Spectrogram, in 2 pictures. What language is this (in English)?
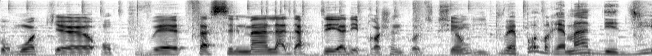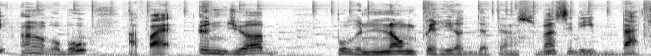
French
